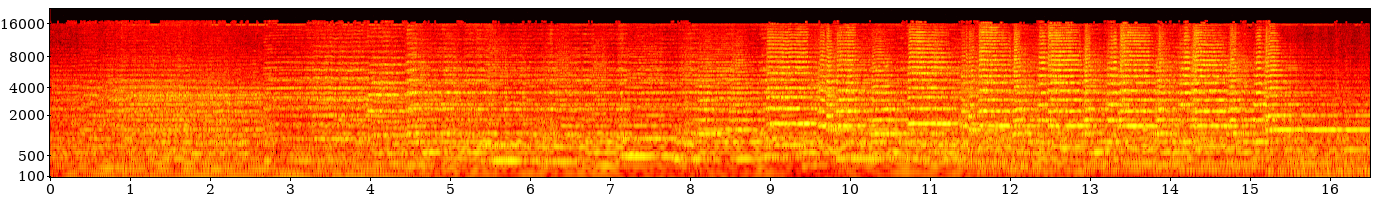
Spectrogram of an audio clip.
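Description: Instrumental movie music plays as a steady, full arrangement of sustained harmonic layers with a continuous, even loudness throughout, and no voices.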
